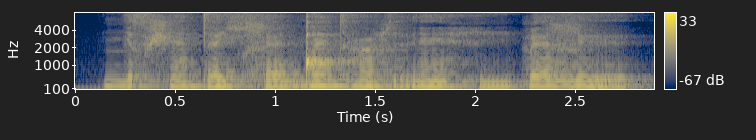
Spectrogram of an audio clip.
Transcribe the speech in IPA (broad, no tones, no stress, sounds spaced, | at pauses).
ɲ ɐ s ʃ ɛ̃ t ɛ ç ɬ ɛ ŋ͡ǃ ɛ̃ dʱ œ̃ ɬ r ẽ h i ɓ ɛ ɮ ɪ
